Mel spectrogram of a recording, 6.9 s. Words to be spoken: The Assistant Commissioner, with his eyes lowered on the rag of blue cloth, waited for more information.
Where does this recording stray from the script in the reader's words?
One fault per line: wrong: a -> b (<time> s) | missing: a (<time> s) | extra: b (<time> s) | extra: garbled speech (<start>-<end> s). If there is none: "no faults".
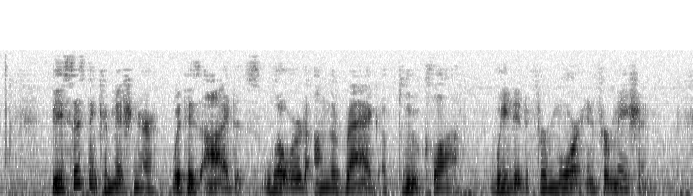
no faults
